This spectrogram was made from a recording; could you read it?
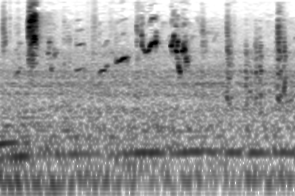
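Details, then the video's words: Several budgerigars warbling: thin whistled notes sliding upward, looping squeaky phrases and brief sharp chirps, with a soft low hum underneath. "Chant perruches"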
